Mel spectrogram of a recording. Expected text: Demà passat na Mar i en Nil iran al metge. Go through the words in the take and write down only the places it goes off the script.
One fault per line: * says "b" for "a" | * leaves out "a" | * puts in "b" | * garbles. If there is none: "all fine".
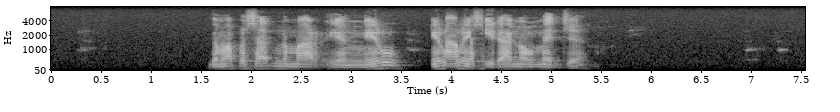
* garbles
